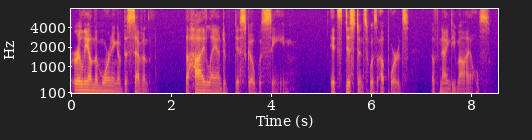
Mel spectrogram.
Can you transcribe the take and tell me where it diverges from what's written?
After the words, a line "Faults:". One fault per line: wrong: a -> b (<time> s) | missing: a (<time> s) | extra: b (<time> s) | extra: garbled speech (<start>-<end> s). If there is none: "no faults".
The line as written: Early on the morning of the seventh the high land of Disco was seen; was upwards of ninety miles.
Early on the morning of the seventh the high land of Disco was seen; its distance was upwards of ninety miles.
Faults:
extra: its distance (5.2 s)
